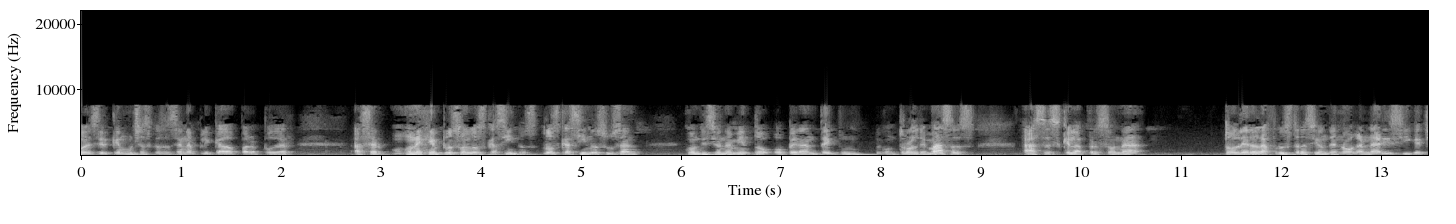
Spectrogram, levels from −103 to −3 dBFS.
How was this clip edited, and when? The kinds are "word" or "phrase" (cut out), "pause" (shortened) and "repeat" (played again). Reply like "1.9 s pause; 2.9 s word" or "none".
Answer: 7.6 s phrase; 8.0 s word; 9.3 s pause; 11.3 s word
